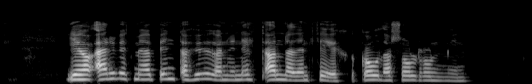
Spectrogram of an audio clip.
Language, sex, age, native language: Icelandic, female, 20-29, Icelandic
